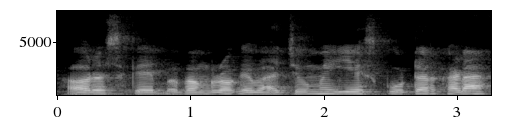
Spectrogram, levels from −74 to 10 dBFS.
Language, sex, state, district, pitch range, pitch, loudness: Hindi, female, Maharashtra, Mumbai Suburban, 165-175 Hz, 170 Hz, -18 LUFS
